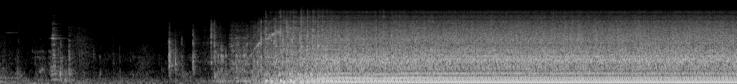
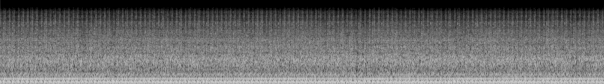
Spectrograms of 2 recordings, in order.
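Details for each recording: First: Troy-Bilt (MTD) push mower after a carburetor replacement and fresh fuel: it catches and settles into a steady, even drone with no stumbling. Normal running. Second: Troy-Bilt (MTD) push mower that wouldn't start: loud idle with a lumpy, uneven beat instead of a smooth drone, still running rough with that carburetor fitted; faulty carburetor.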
